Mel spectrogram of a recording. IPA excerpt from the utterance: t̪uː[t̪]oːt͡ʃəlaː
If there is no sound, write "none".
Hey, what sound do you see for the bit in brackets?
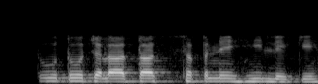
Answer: t̪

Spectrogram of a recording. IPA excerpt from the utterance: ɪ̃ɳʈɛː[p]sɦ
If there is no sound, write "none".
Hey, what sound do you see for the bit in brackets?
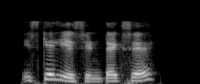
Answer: k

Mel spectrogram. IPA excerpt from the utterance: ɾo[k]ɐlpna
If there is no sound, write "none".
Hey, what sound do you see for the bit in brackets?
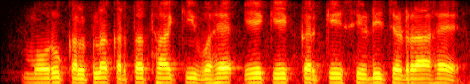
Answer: k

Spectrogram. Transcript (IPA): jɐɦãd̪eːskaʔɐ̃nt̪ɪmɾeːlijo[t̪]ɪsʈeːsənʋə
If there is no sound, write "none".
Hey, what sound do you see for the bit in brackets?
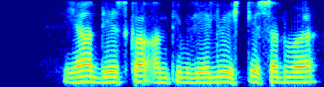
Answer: none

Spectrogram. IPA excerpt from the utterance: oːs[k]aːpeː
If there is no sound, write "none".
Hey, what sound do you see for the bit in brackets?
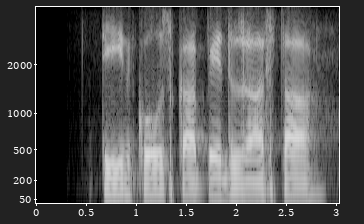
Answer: k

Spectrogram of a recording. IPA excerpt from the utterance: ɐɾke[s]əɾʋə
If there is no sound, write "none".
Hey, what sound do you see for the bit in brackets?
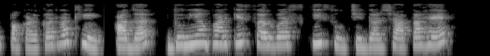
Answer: s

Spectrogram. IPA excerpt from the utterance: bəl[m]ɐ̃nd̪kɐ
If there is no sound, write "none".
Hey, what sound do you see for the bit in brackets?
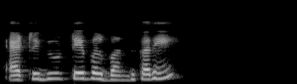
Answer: b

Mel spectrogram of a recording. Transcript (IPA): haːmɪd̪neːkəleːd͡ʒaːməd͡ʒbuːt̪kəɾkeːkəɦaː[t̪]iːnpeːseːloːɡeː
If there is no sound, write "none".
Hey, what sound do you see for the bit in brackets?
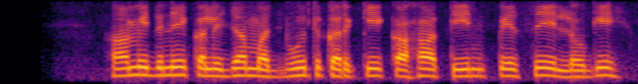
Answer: t̪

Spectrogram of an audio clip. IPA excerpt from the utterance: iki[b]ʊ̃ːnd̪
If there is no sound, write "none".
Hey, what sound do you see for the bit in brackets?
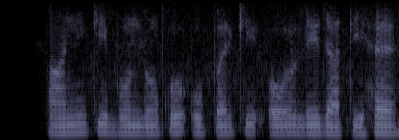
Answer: b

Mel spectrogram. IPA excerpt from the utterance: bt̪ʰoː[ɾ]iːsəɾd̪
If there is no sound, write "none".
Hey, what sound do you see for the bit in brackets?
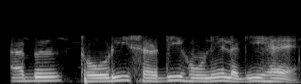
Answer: ɽ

